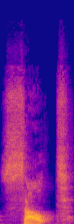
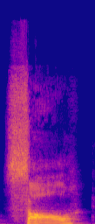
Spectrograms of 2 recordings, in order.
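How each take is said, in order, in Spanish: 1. La T final se pronuncia sin oclusión glotal. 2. La T final se omite por completo. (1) "No digo salt" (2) "tampoco digo sal"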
